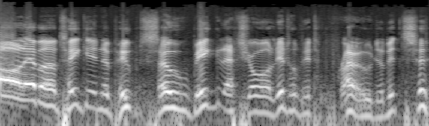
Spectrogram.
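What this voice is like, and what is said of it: Usual voice. Nothing is said of it.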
